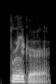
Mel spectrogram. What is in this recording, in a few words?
"brooder", American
